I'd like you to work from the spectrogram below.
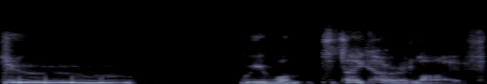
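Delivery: soft, hushed, put-on whisper. Playing Pizzazz, asking the group a question: whispering in character. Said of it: "Pizzazz is gonna whisper to them".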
